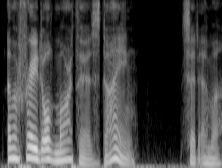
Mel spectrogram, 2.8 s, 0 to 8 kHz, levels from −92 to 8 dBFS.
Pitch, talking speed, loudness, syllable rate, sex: 130 Hz, 170 wpm, -18 LUFS, 5.9 syllables/s, male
